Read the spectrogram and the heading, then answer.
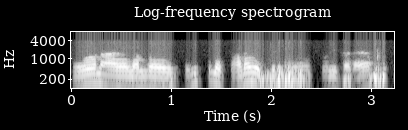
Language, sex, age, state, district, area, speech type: Tamil, male, 18-30, Tamil Nadu, Tiruchirappalli, rural, conversation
